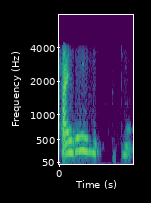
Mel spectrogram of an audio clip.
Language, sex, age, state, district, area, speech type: Sindhi, female, 60+, Uttar Pradesh, Lucknow, rural, conversation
